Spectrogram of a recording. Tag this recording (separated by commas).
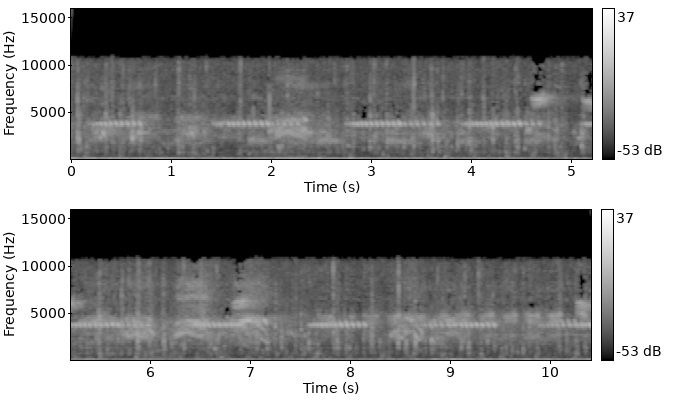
Animal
